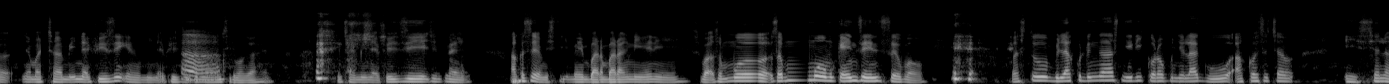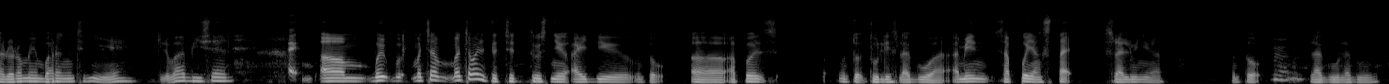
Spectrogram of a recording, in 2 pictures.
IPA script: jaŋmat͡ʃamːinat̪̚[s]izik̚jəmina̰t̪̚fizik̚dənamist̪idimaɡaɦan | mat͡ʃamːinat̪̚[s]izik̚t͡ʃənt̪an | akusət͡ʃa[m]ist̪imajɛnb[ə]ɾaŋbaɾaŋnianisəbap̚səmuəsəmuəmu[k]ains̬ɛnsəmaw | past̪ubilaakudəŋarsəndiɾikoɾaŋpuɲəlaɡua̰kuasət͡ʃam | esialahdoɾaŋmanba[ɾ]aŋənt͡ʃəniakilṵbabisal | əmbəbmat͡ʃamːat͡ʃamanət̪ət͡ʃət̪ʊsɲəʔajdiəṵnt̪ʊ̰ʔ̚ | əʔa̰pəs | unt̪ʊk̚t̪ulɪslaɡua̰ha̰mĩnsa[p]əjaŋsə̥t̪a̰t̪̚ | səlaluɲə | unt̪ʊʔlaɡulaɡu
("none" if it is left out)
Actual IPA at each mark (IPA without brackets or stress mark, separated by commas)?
f, f, m, a, k, ɾ, p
